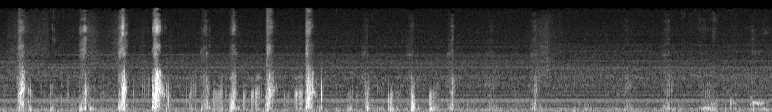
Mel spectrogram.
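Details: A cat gives a run of short, sharp hacking coughs over about nine seconds, then quiets; cough.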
